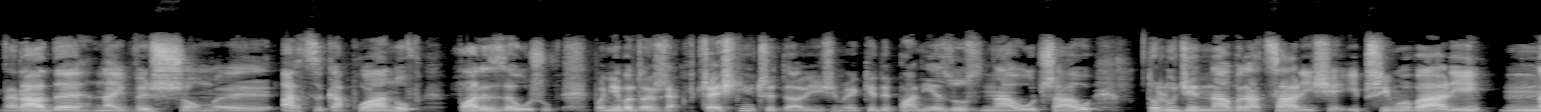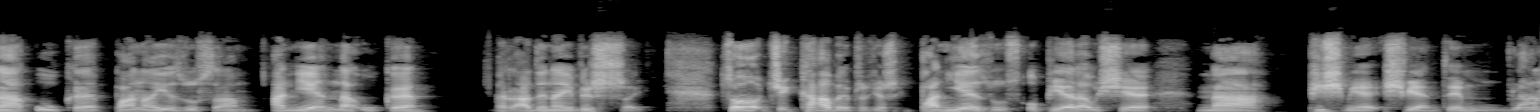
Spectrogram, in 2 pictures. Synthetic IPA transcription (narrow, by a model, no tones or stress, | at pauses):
ɾad̪ɛnajvɘʂːɔ̃w̃a̰ɾt̪sɘkapwanuffaɾɘzɛuʂṵfpɔɲɛvaʂt̪aɡʐɛja̰kft͡ʂɛɕɲejt͡ʂɘt̪alʲiɕmɘkʲɛd̪ɘpanjɛzusnaut͡ʂawt̪ɔlud͡ʑɛnavɾat̪salʲiɕɛ̰ʔipʂɘjmɔvalʲinaʔukʰɛpanajɛzusaaɲɛnaʔukɛ | ɾa̰d̪ɘnajvɘʂːɛ̰j | t̪sɔt͡ɕɛkavɛpʂɛt͡ɕɛʂpanjɛzusɔpʲjɛɾawɕɛna | pʲiɕmʲjɛɕfʲjɛnt̪ɘmd̪la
